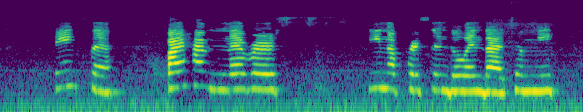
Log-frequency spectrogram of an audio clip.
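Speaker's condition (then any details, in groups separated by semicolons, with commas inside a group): Cerebral palsy; mostly in wheelchair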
